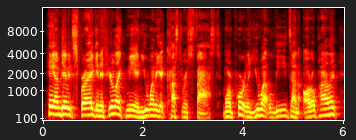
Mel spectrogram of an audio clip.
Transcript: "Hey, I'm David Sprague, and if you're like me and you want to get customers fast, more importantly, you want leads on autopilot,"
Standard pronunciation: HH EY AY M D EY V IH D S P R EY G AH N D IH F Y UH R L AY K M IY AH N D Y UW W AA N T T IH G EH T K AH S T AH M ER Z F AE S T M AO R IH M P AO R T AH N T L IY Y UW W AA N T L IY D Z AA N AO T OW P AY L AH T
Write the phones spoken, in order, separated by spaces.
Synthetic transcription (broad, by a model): HH EY AY M D EY V IH D S P R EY G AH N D IH F Y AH R L AY K M IY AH N Y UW W AA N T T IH G EH T K AH S T AH M ER Z F AE S T M AO R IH M P AO R T N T L IY Y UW W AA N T L IY D Z N AO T OW P AY L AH T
